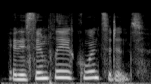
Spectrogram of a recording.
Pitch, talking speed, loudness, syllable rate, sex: 275 Hz, 200 wpm, -15 LUFS, 6.9 syllables/s, female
